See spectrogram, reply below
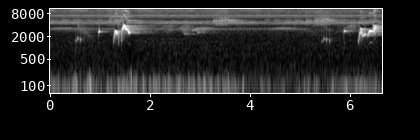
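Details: Caged sooty-headed bulbul (Pycnonotus aurigaster) counter-singing with wild birds, two short, bubbly phrases of rising and falling notes a few seconds apart, with a steady high insect drone behind.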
